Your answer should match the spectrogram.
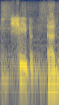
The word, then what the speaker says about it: Scheben: Yeah, Scheben.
